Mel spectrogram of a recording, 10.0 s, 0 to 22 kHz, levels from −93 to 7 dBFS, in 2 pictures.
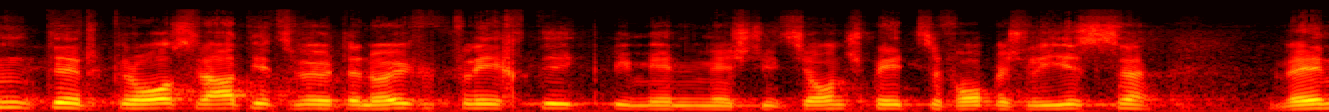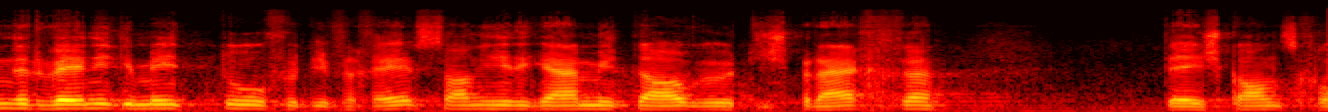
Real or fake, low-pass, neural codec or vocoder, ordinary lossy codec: fake; 14.4 kHz; codec, 44.1 kHz, 7.8 kbps, DAC; Opus, 16 kbps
